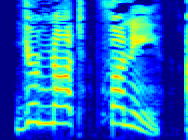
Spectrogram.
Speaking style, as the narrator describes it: I said angrily

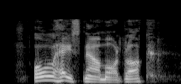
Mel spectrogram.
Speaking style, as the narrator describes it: I continued, raising my voice spiritedly

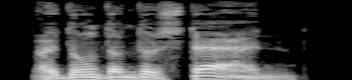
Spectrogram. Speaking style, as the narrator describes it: said sternly

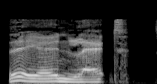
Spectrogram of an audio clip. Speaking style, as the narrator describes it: sneered a seaman named George Thompson

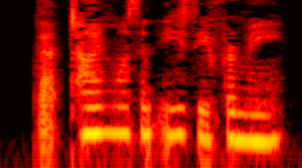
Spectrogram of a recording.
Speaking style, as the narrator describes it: she said softly

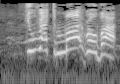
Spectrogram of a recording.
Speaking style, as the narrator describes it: Colin cried

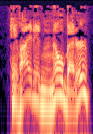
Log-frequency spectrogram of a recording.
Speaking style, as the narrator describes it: he would mutter

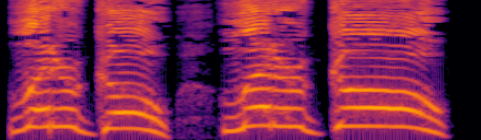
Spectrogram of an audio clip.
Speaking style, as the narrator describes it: I screamed

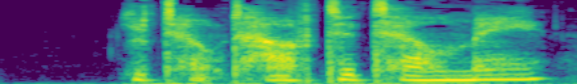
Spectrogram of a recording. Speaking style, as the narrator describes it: she whispered

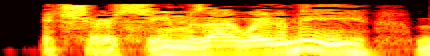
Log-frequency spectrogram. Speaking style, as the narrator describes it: Beau said sarcastically

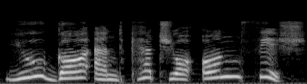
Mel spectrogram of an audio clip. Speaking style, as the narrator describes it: Carl shouted

